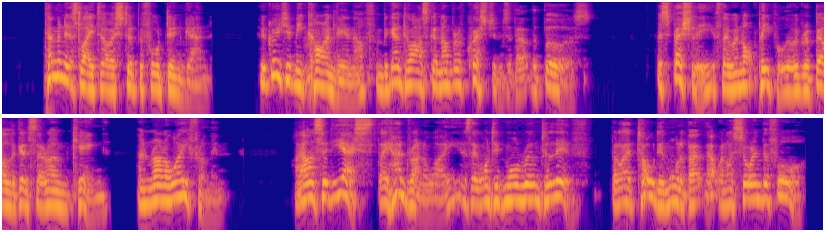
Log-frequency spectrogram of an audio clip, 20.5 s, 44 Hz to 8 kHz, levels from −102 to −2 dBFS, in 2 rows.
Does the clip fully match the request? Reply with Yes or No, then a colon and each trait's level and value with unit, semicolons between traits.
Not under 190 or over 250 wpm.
Yes: average, 200 wpm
